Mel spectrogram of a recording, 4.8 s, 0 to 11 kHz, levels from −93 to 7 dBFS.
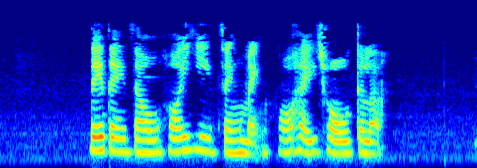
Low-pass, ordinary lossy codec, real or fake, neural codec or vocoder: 7.2 kHz; MP3, 32 kbps; real; none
